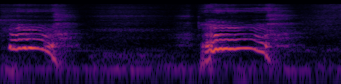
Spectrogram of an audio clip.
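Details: Pug teased with a souvenir baseball bat gives two drawn-out whining cries about a second and a half apart, each swelling and then sliding down, over a low indoor hum.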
